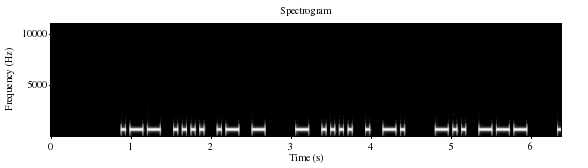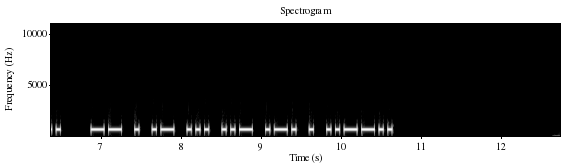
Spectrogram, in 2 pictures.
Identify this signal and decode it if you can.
Morse code, heard as a keyed tone, about 22 wpm, 700 Hz. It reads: WHAT THEN DO I MEASURE?
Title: Sentences from Top 1000 Words - Review Part 2 - 22wpm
